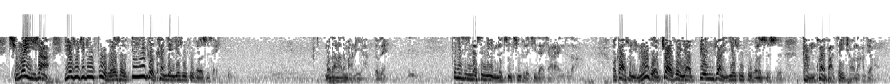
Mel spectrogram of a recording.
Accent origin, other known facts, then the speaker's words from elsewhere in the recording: China; 圣经说世人的犯了罪亏欠了神用，我们中国人讲的吧，人非圣贤孰能无过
